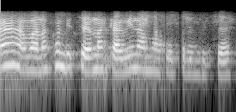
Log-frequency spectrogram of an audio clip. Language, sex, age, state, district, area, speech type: Tamil, female, 18-30, Tamil Nadu, Thanjavur, urban, conversation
